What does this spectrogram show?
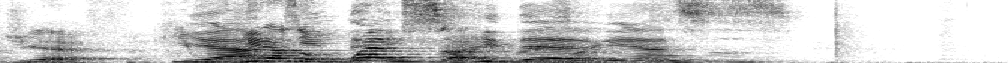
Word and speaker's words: GIF: is it Jif or gif Jeff I don't appreciate ya second time getting the guy who made the thing said that it's pronounced jiff yeah a website that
